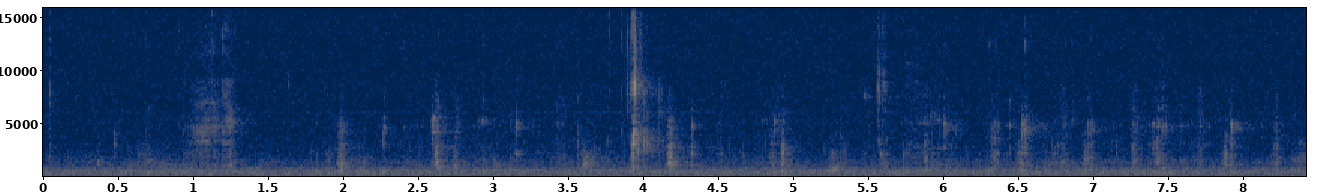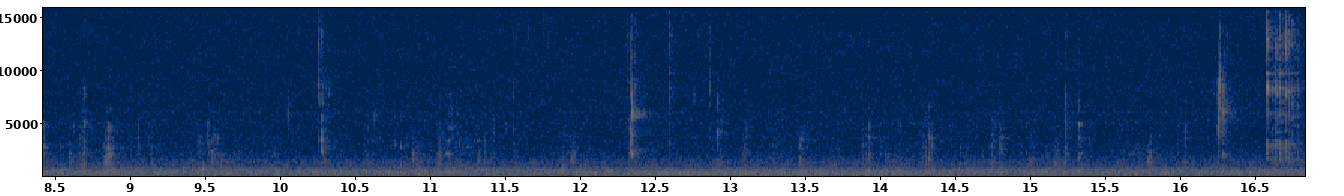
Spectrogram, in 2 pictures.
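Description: A person chewing a mouthful of fettuccine close to the microphone, with soft wet mouth clicks and smacks and one sharper click about four seconds in.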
